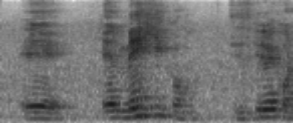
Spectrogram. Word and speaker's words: México: lo escribían con J, pero tenía ese sonido sh. Por eso cuando llegan acá y dicen, escuchan que México, se pronunciaba México, los españoles ah, lo escriben con X, otros lo escriben con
